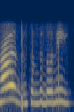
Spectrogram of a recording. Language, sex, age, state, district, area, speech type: Marathi, female, 45-60, Maharashtra, Amravati, rural, conversation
